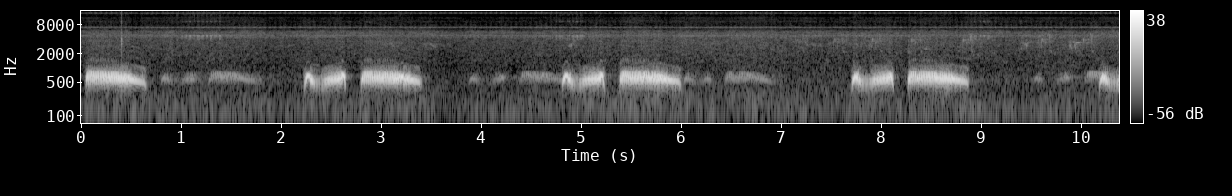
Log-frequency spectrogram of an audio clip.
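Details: Trained spotted dove reacting to a wild bird that came down for the second time. It gives loud, low cooing phrases in short bursts about every two to three seconds, with softer, quieter coos between them.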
